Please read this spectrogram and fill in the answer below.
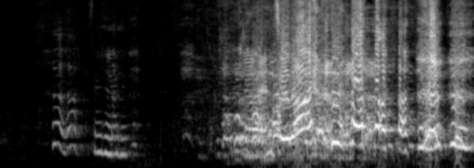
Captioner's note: laughter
